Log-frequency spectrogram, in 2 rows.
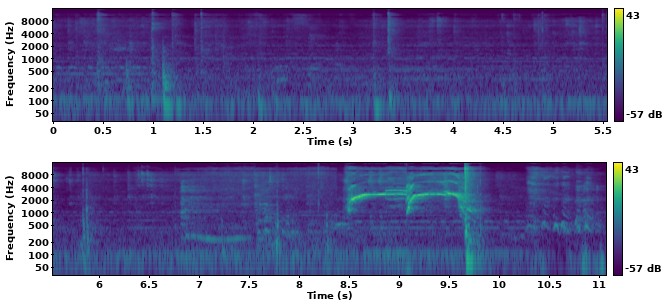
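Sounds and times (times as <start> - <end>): high-pitched screams: 8.4 - 9.9.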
